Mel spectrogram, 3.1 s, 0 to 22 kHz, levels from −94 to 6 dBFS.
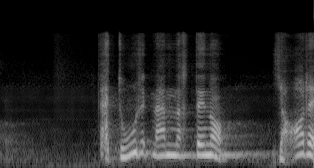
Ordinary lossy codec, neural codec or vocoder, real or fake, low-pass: none; codec, 24 kHz, 1.2 kbps, DualCodec; fake; 10.8 kHz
